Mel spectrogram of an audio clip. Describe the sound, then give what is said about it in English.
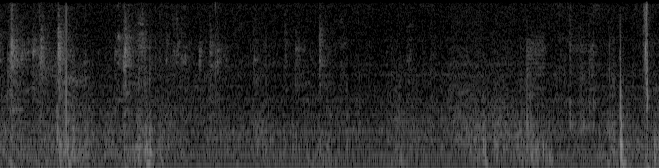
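A clock ticks quietly and steadily, its soft clicks repeating at a regular pace over a faint background hiss, with no one speaking. “All right as you can see here, we have a normal clock, which you understand, I guess.”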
